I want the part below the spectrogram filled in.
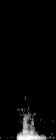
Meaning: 1. The desire for wealth personified as an evil spirit or a malign influence 2. Often mammon: wealth, material avarice, profit
- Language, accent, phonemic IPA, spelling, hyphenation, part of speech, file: English, Southern England, /ˈmæmən/, Mammon, Mam‧mon, proper noun, LL-Q1860 (eng)-Mammon.wav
